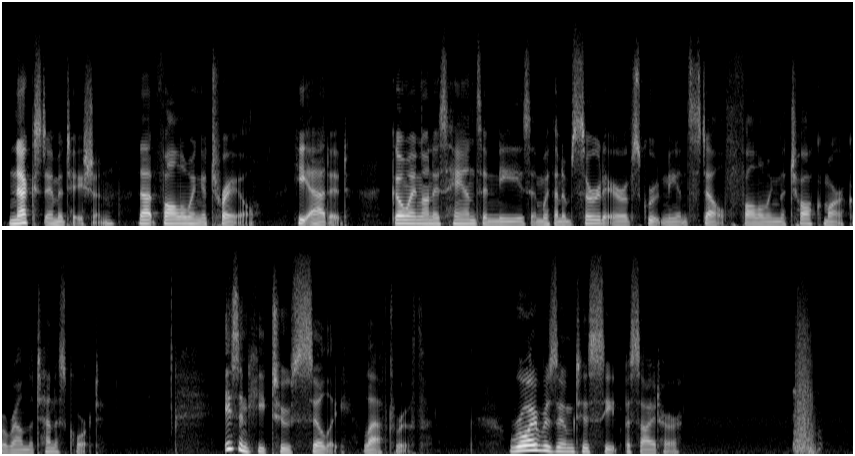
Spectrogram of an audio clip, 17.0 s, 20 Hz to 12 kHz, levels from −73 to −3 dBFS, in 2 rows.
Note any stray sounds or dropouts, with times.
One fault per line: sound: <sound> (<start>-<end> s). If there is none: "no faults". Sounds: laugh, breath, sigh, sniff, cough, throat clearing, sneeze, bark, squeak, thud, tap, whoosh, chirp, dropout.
sound: cough (16.3-16.7 s)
